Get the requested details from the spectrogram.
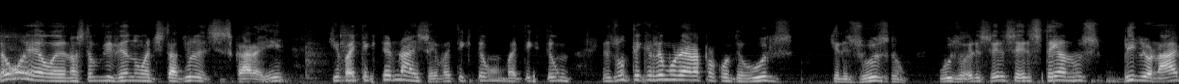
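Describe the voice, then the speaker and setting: A high-pitched male voice at a fairly quick pace, with ordinary pitch variation. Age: 70s. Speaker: cartoonist. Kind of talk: radio interview. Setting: radio studio. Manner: animated; halting, many repetitions.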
